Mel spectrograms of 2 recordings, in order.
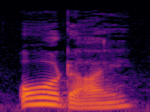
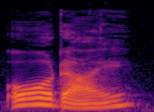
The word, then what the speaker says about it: ōrai: Although the O in orai and the A in all right are not the same vowel, they nevertheless are both back vowels and thus close enough to sound similar with distorted pronunciation.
